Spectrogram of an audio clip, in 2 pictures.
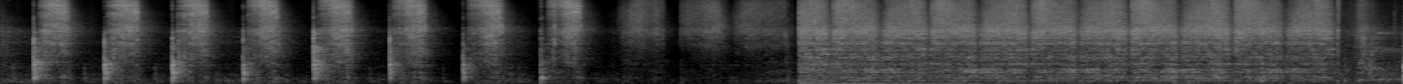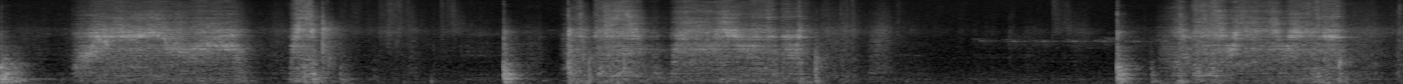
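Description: Hand plane shaving wood: quick, even strokes, nearly two a second, across a curved bent lamination, fading off. After a stretch of steady scraping noise with a low hum, longer, slower plane strokes follow along a table leg.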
